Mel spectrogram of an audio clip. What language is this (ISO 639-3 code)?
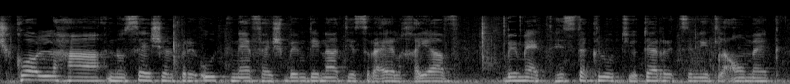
heb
